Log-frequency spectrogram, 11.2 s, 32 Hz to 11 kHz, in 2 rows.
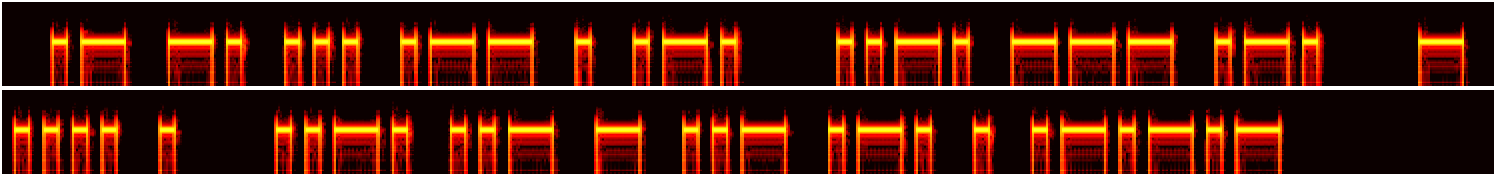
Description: Morse code, heard as a keyed tone, about 22 wpm, 700 Hz. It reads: ANSWER FOR THE FUTURE.
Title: Sentences from Top 1400 Words 22wpm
